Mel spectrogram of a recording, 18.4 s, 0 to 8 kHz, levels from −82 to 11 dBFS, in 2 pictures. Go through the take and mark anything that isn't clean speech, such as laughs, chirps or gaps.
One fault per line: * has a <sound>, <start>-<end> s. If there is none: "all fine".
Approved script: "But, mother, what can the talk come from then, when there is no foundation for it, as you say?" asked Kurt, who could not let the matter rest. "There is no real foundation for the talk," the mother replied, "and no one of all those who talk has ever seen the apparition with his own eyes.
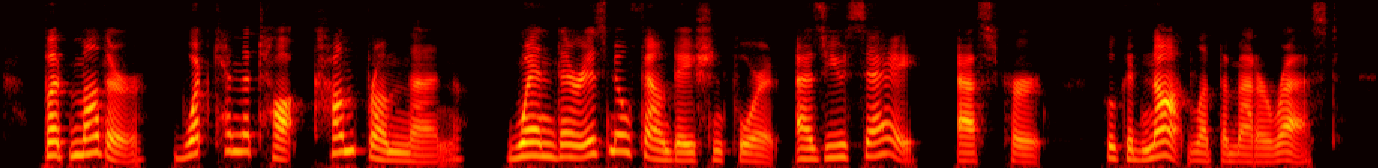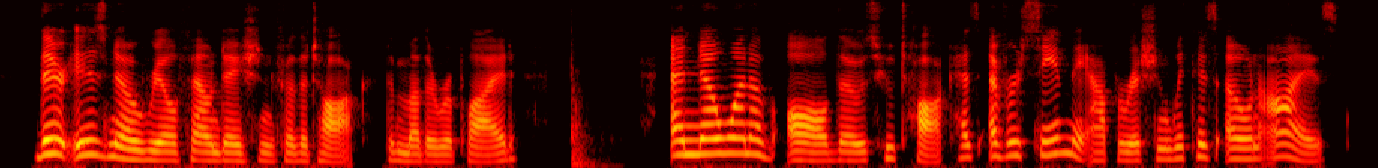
* has a thud, 13.0-13.4 s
